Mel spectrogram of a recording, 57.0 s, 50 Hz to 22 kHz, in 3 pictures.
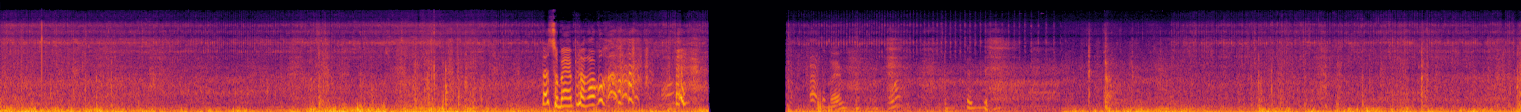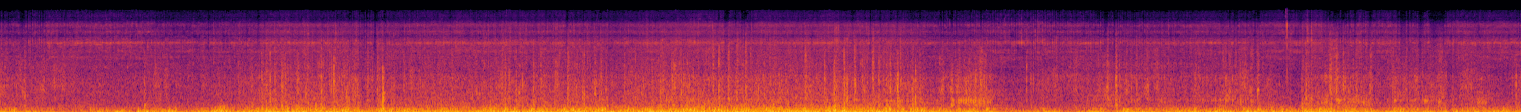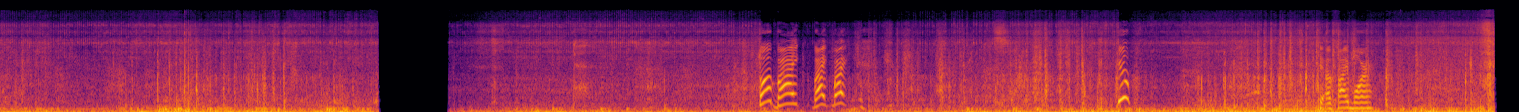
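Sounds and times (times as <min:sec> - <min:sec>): bike tyres rolling on dirt: 0:00.0 - 0:08.5, 0:09.8 - 0:42.8, 0:43.6 - 0:56.7
bike rattling and knocking: 0:00.0 - 0:08.8, 0:09.8 - 0:42.8, 0:43.6 - 0:56.7
wind rumble on microphone: 0:00.0 - 0:08.9, 0:09.8 - 0:42.8, 0:43.6 - 0:56.7.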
